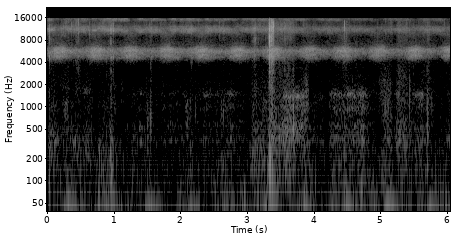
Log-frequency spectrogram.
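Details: Cicadas calling from a tree on a Forest Rest House campus in Manila, Almora District, Uttarakhand, among deodar cedars at about 2000 m; a steady, high, buzzing drone throughout, with footsteps and a brief knock.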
